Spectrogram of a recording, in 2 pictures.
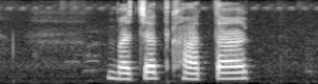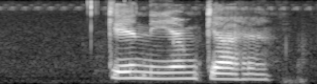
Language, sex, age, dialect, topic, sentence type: Hindi, female, 25-30, Marwari Dhudhari, banking, question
